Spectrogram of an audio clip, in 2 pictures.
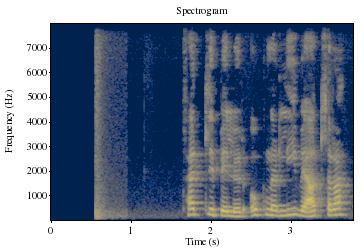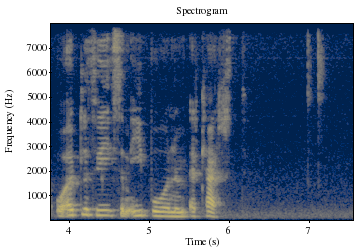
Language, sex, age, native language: Icelandic, female, 50-59, Icelandic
